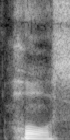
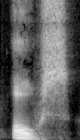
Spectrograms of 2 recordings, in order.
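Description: First: The word begins with a clear H sound. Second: The word begins without any H sound. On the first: The speaker calls it right. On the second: The speaker calls it wrong.

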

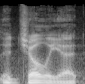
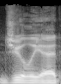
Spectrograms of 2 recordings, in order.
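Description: First: The first syllable sounds like 'joe'. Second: The first syllable sounds like 'joo'. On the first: The speaker calls it right. "It is pronounced Joliet" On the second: The speaker calls it wrong. "you don't pronounce it Juliet"

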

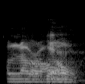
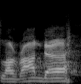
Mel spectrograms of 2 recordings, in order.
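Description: First: It is said with a French rolled r. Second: It is said with an American ending vowel. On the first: The speaker calls it right. "you have to say like a rumble in your voice" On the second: The speaker calls it wrong. "my American ass"

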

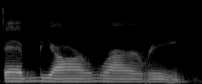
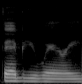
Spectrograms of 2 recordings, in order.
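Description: First: The first R sound is pronounced. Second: The first R sound is dropped. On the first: The speaker calls it wrong. "not February" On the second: The speaker calls it right. "that first R, we don't usually pronounce that. It's just February"

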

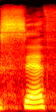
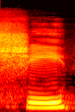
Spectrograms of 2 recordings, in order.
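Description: First: The word sounds like 'sith', ending in a 'th'. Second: The word sounds like 'she', with no final consonant. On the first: The speaker calls it wrong. "I kept just saying Sith" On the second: The speaker calls it right. "it's really pronounced she"

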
